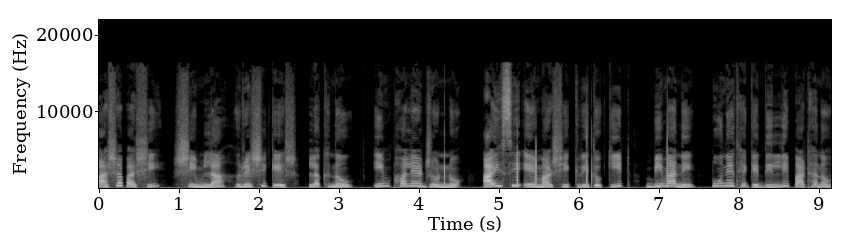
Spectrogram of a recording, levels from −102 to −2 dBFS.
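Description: Right after "সিমলা ঋষিকেশ লক্ষৌ ইম্ফলের" there's a loud pop at 4.31–4.33 s, then double pops at 5.22–5.48 s and 6.09–6.17 s, and a single one at 7.10–7.12 s. They're sharp thumps roughly 20–25 dB above the speech, which carries on underneath. The likely cause is voltage spikes from a plug, switch, static or driver glitch.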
